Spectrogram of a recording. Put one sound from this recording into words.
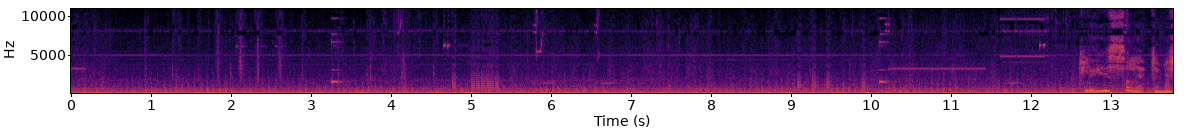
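A steady low engine rumble drones throughout.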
